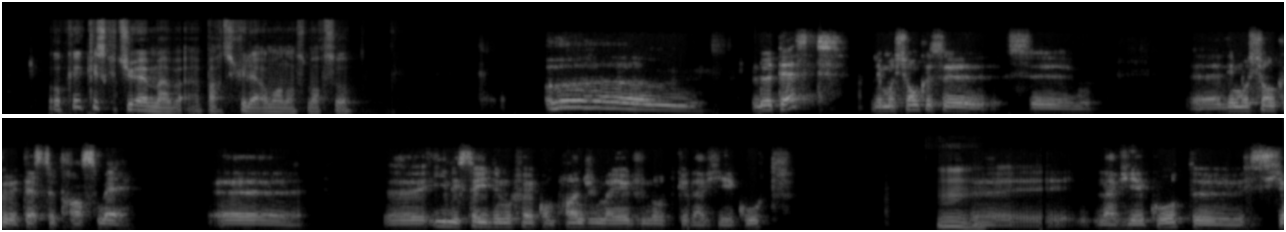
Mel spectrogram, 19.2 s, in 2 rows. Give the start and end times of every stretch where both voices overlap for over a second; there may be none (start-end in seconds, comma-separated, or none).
none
